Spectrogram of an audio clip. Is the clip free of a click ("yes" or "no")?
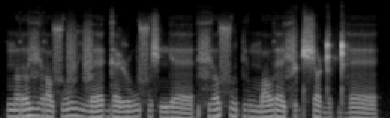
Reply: yes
